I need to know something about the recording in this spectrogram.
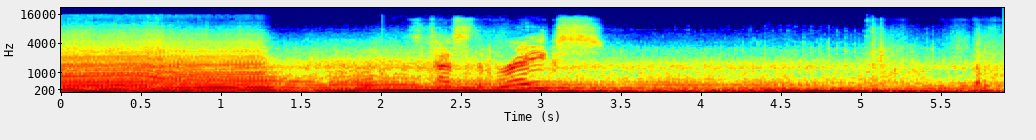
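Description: A car engine rumbles and revs throughout.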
